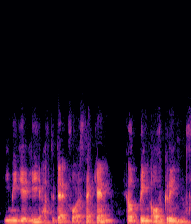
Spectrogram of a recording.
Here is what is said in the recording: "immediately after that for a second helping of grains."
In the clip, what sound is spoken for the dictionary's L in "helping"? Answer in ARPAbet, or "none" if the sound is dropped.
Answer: L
